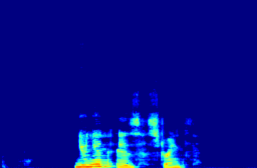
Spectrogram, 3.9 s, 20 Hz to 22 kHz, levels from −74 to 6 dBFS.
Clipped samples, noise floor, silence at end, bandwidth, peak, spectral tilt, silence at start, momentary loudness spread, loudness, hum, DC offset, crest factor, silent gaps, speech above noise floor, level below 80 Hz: under 0.1%; -80 dBFS; 1.1 s; 7.4 kHz; -4 dBFS; -5 dB/octave; 1.1 s; 14 LU; -20 LUFS; none; under 0.1%; 18 dB; none; 62 dB; -66 dBFS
